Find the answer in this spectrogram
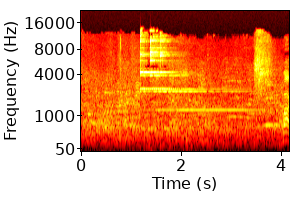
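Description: Boxing ring bell struck two or three times in quick succession about a second in, its metallic ring dying away over the next two seconds: the bell signalling the start of a round. Crowd chatter runs underneath.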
